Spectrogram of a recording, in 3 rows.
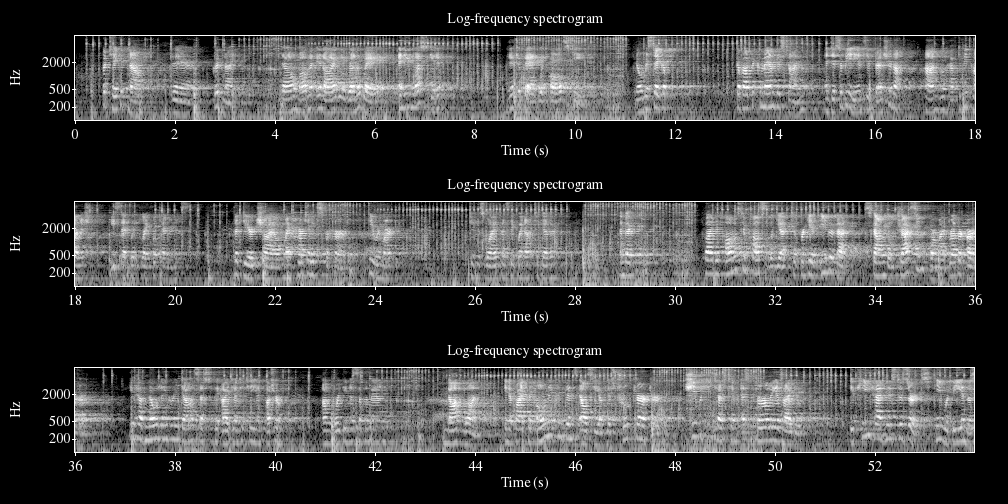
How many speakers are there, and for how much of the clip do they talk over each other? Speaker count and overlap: one, no overlap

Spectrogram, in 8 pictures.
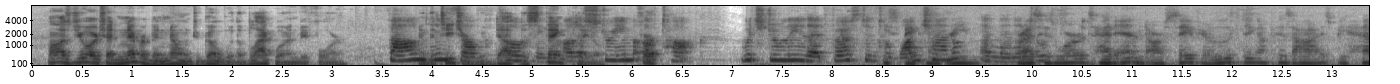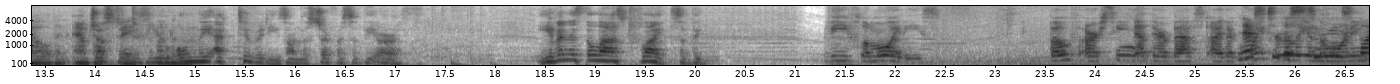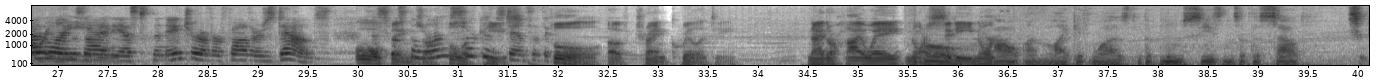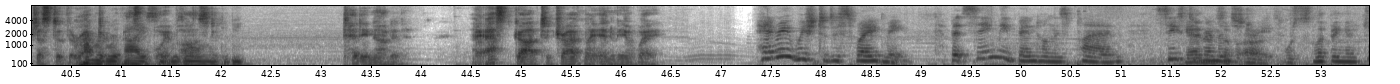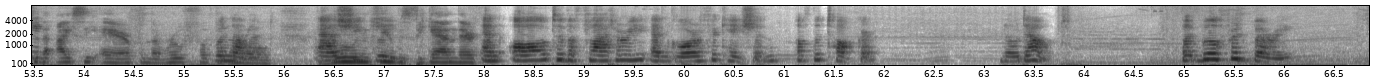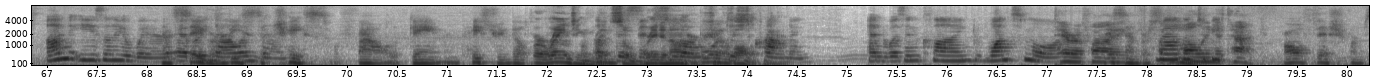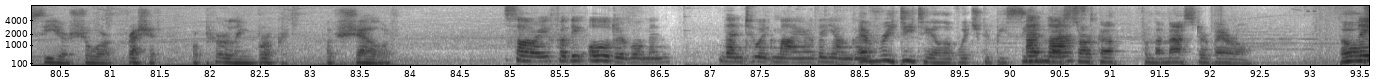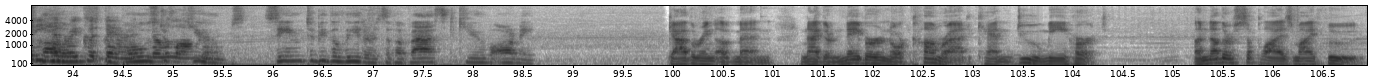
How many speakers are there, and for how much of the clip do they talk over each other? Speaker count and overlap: ten, about 27%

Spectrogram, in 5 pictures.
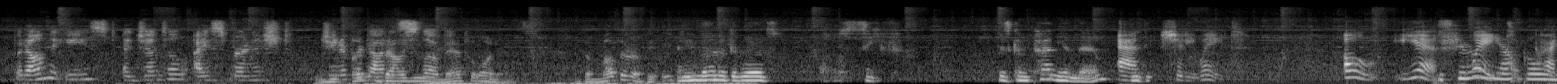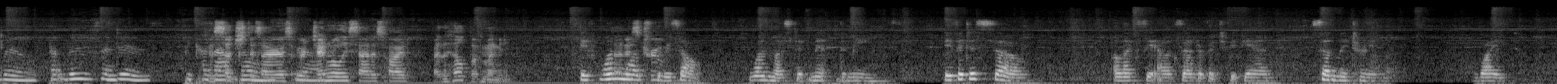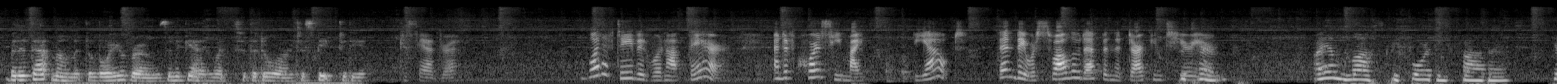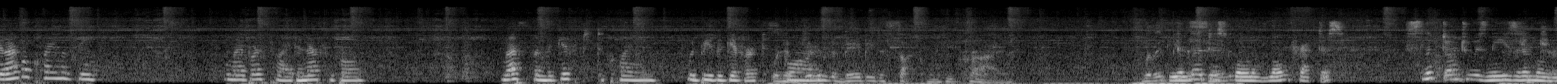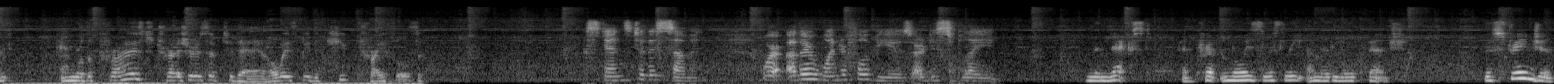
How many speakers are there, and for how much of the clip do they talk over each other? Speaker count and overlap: seven, about 13%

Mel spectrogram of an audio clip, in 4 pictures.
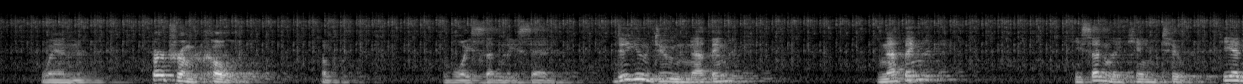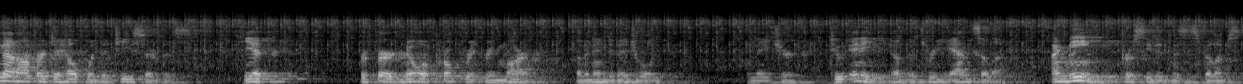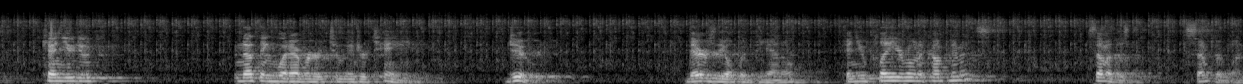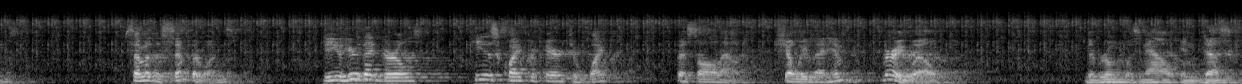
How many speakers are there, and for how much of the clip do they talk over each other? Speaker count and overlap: one, no overlap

